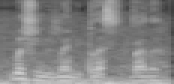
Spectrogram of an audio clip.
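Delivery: sarcastic kindness after the insults; mock-gracious farewell to a rival; sarcastic blessing.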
